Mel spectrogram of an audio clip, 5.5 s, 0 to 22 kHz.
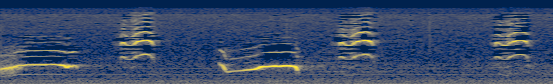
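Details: Tawny owls exchanging prey at the nest, filmed by a nest camera at 23:44 on 11 February 2016: loud drawn-out, slightly falling calls answered by shorter, higher quavering notes, alternating over five seconds.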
